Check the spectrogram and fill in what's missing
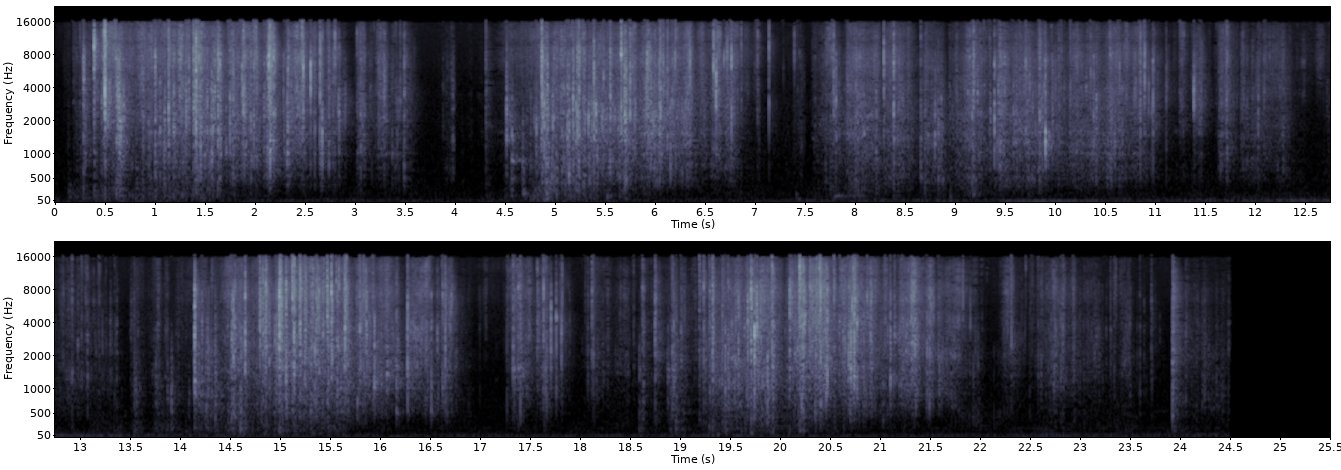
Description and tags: Folding paper up in different speeds and throwing it away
